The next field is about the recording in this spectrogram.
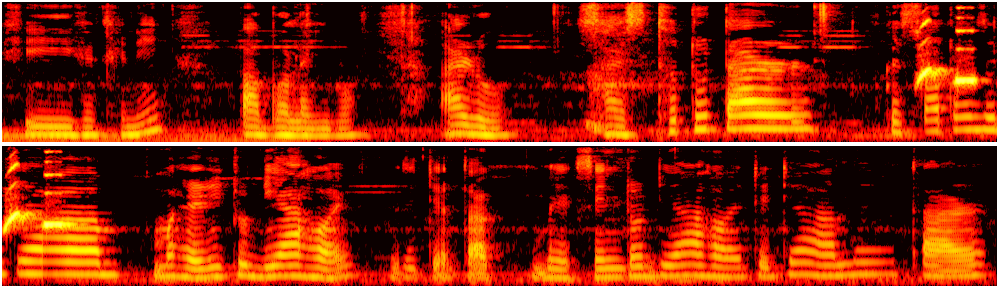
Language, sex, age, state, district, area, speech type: Assamese, female, 45-60, Assam, Golaghat, rural, spontaneous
